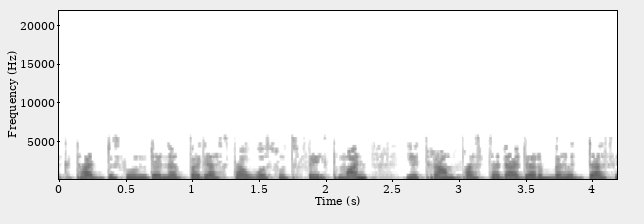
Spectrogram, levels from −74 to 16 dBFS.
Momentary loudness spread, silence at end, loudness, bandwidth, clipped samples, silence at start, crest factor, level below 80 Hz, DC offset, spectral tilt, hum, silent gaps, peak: 4 LU; 0 s; -24 LUFS; 5.8 kHz; under 0.1%; 0.05 s; 16 dB; -42 dBFS; under 0.1%; -6 dB/octave; none; none; -6 dBFS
